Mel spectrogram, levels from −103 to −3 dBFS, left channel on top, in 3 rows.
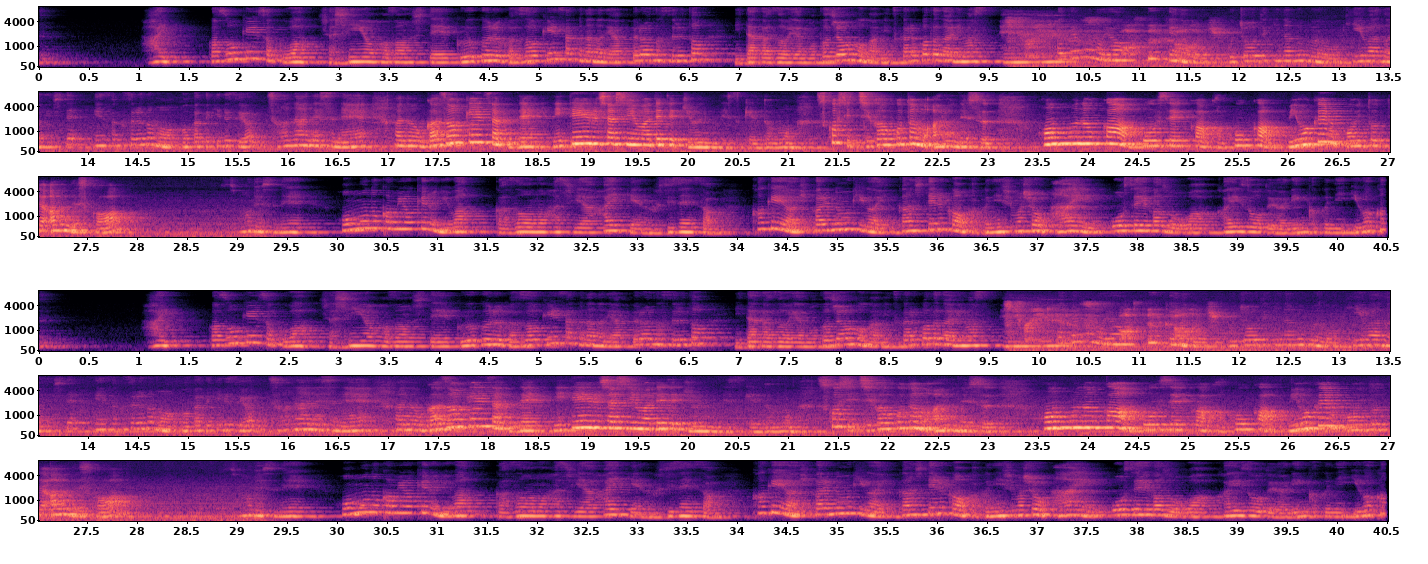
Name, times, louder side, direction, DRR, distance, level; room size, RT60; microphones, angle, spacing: voice 1, 1.7-6.6 7.0-9.4 10.3-15.0 15.3-15.7 29.0-29.7 30.1-31.3 31.6-33.8 34.2-37.1 37.7-40.5, left 1 dB, 25° left, -1 dB, 0.4 m, -29 dB
voice 2, 9.6-10.3 15.9-27.8 37.2-37.6, left 2 dB, 80° left, 2 dB, 0.5 m, -23 dB
sound 1, 9.7-29.3, right 3 dB, 50° right, 0.3 m, -40 dB
2.8 x 2.5 x 2.3 m, 0.99 s
head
